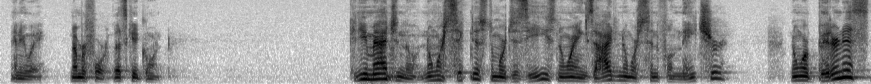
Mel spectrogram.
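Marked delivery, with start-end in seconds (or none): none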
